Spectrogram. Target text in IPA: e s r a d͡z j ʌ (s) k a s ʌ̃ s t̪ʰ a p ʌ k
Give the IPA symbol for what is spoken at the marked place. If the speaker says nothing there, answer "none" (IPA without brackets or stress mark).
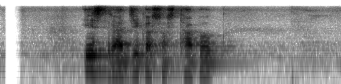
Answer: none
